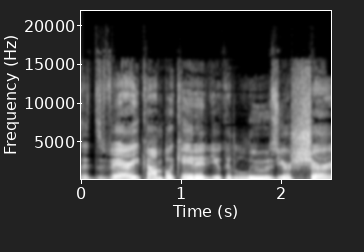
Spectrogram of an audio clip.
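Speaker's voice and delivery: normal talking voice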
